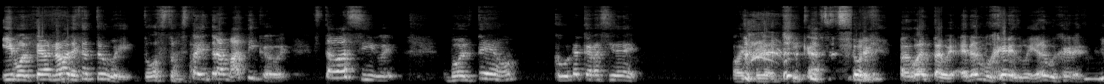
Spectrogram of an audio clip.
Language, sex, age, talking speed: Spanish, male, 30-49, 165 wpm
